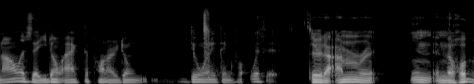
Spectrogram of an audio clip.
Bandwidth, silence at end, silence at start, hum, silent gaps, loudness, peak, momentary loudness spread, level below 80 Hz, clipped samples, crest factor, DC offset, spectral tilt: 13.5 kHz; 0 s; 0 s; none; none; -31 LUFS; -10 dBFS; 14 LU; -58 dBFS; under 0.1%; 22 dB; under 0.1%; -6.5 dB/octave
